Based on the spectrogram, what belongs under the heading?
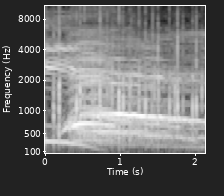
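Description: A crowd cheers and shouts to welcome Group B's drama performance, with high, sustained voices of what sound like children over a steady patter of clapping hands, loud throughout the brief burst.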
